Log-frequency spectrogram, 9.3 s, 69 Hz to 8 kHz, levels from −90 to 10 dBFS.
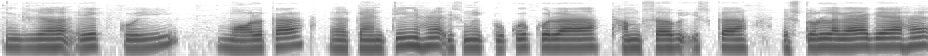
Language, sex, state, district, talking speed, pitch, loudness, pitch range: Hindi, male, Bihar, Muzaffarpur, 95 wpm, 145 Hz, -24 LUFS, 135-155 Hz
